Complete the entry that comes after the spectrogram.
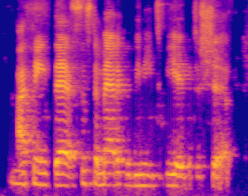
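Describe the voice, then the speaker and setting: Here is a woman with a normal speaking voice, fairly low in pitch, with an American accent. She talks at a fairly quick pace with fairly even intonation. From US Midwest (Chicago area, Illinois). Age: 30s. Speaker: lawyer and educator. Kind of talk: casual interview chat.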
